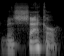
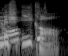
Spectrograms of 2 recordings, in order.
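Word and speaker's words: Mishakal: But then someone is saying Mish-e-call. It's, to me, sight reading that spelling. Mish-I-call. Yeah. And then Mish-e-call. Yeah. Well, anyway. We pronounce it the Elven way here, and it's Mishikal.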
